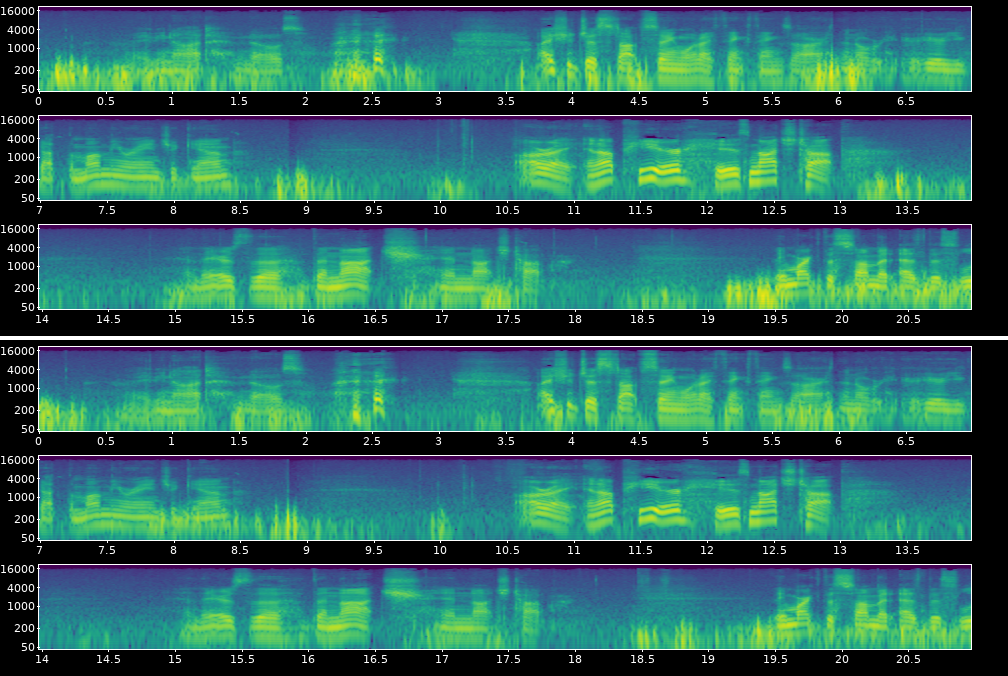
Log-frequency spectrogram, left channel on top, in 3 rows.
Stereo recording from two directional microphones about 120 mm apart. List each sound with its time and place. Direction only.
0.7 s speech: 30° right (ahead or behind)
10.5 s speech: 20° right (ahead or behind)
15.0 s speech: 15° right (ahead or behind)
18.6 s a sound: 20° right (ahead or behind)
19.5 s speech: 20° right (ahead or behind)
